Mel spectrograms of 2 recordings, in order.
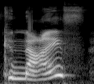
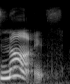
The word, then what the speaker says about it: knife: the correct pronunciation is nice and I kept wondering why is that well that's English so again the letter K here is silent and the correct pronunciation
